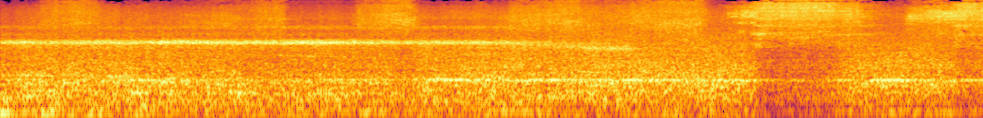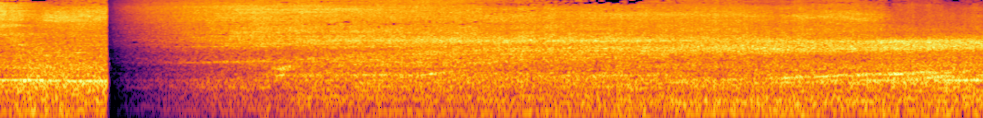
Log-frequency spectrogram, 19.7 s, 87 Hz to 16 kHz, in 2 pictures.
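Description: Metro-North M8 electric commuter train running along the platform: rolling wheel noise with a steady high whine. The sound cuts out abruptly about eleven seconds in and swells back, and near the end a rising whine comes in.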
